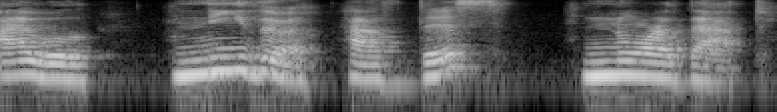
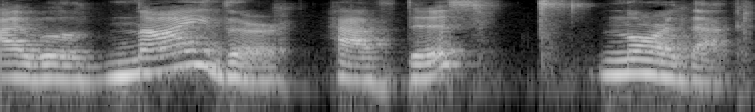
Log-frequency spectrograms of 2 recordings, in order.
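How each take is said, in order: First: "neither" as NEE-ther, drawn out; slow model sentence with EE in "neither"; American pronunciation. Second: "neither" as NYE-ther, drawn out; slow model sentence with EYE in "neither"; British pronunciation. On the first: Teacher models an example for learners, "neither" as NEE-ther. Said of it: "American উচ্চারণ". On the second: Teacher repeats the example British-style, "neither" as NYE-ther. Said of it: "British উচ্চারণ". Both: Shown as a demonstration.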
